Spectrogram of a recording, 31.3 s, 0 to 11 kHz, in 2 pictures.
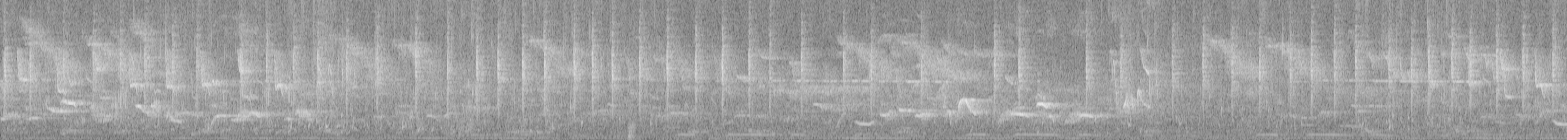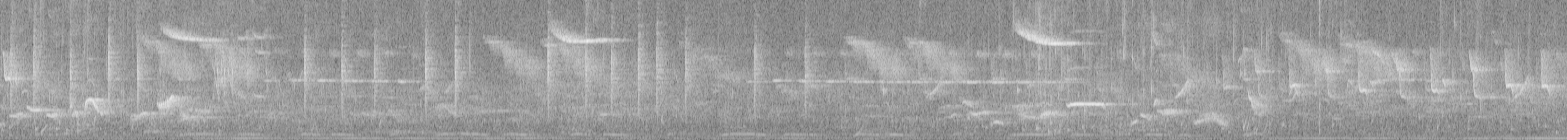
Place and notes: Muehlengrabenpfad, Fritzlar, Deutschland - FritzlarMuehlengraben01
recorded with Sony PCM-D100 with built-in mics
Hessen, Deutschland, May 2020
